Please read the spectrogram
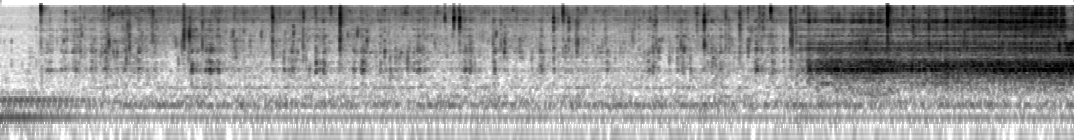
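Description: Keurig single-serve coffee maker brewing: coffee trickles and drips into a mug. About eight seconds in, it gives way to a louder, steady stream pouring in.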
